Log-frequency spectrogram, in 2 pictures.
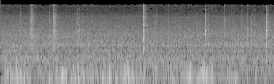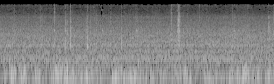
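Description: Small plastic clicks and taps from a black plastic soap dispenser bottle being handled and turned over, a handful of sharp ticks spread out over a steady low background whir.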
